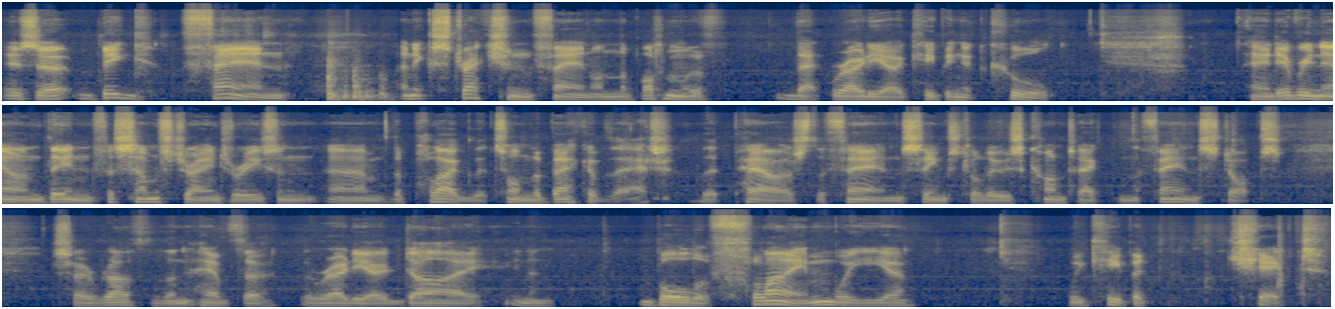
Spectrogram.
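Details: Adult man speaking; ordinary speech.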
